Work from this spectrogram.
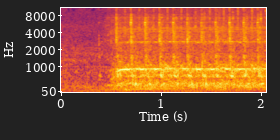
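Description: A sewing machine runs a pillow seam at an eighth-inch allowance, starting softly and settling into a rapid, steady stitching rattle, faint and close with no talk.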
